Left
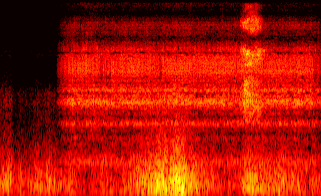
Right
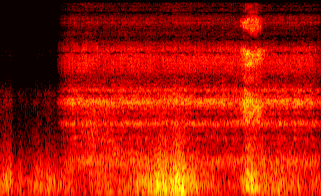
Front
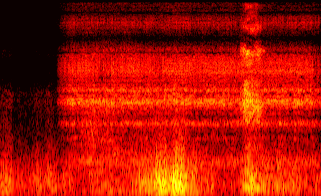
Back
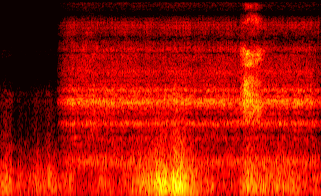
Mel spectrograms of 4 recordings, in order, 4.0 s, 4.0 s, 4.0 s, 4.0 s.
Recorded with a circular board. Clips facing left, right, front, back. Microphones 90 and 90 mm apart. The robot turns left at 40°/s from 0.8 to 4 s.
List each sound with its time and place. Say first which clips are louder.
1.0 s a drawer: right 4 dB, front 3 dB; 50° right; by 1.8 s 80° right
3.0 s a gasp: right 4 dB, front 2 dB; 60° right; by 3.4 s 75° right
